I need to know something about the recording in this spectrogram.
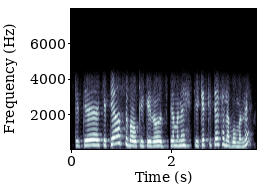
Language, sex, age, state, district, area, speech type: Assamese, female, 18-30, Assam, Charaideo, urban, conversation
